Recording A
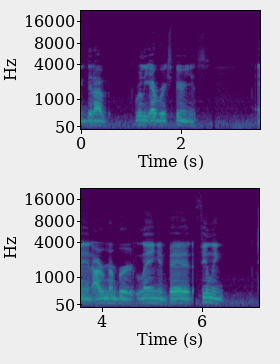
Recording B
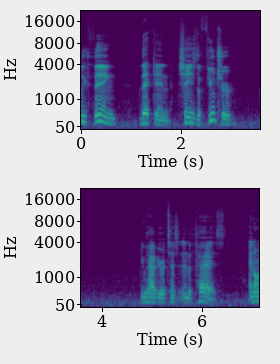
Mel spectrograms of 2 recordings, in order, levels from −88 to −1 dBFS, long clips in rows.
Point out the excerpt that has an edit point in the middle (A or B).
A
